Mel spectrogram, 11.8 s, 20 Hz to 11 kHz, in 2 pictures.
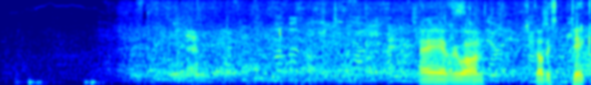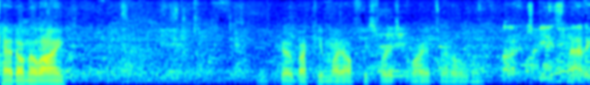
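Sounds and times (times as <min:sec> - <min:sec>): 
soft thumps: 0:00.0 - 0:01.2
overlapping indistinct chatter of many people working in a call center: 0:00.0 - 0:11.8
speech: 0:04.2 - 0:06.7, 0:08.7 - 0:11.8.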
